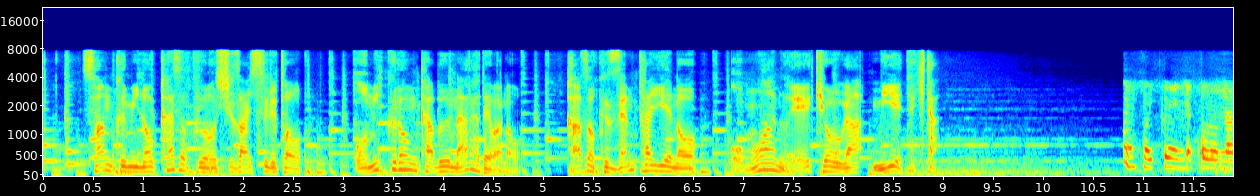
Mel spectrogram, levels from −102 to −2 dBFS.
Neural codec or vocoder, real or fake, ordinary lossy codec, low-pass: codec, 16 kHz, 6 kbps, DAC; fake; none; none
